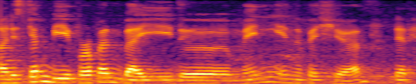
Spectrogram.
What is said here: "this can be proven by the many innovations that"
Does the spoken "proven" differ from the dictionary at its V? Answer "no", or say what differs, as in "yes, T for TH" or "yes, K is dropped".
yes, P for V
